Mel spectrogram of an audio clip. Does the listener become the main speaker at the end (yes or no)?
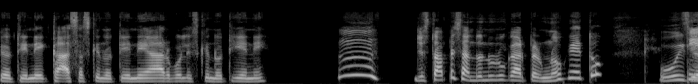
yes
